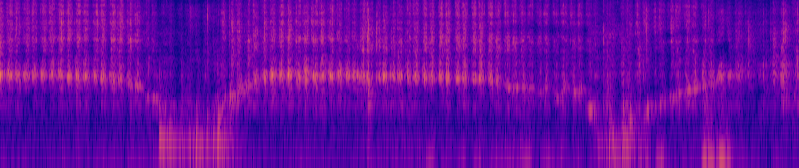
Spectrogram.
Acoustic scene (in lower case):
restroom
